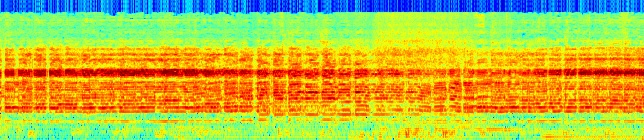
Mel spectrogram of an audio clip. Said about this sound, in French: C'est un boîtier avec un bec dans lequel on souffle, on parle comme on veut, tout en actionnant des touches et des potentiomètres. La démo que t'entends là a été enregistrée cette année au NAM de Los Angeles.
